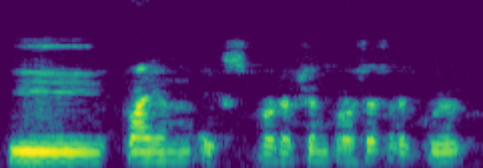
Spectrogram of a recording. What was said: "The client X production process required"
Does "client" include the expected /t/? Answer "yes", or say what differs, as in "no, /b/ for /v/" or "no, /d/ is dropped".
no, /t/ is dropped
